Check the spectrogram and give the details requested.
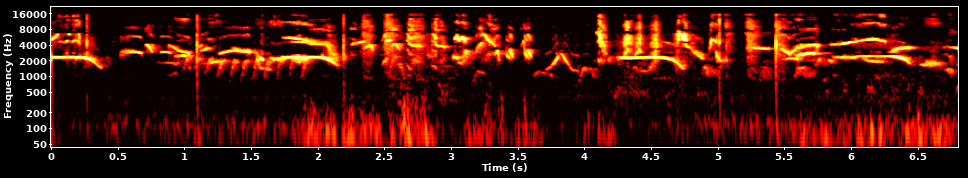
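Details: Caged Oriental magpie-robin pouring out a calm, continuous song to stir a silent bird into singing: dense high chatter, buzzy trills and rising and falling whistles, with a few clear sustained notes.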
